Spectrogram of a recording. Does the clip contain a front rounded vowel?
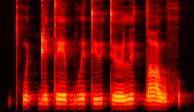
yes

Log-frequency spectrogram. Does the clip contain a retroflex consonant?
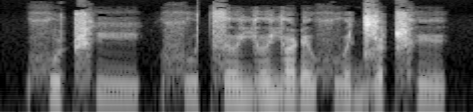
yes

